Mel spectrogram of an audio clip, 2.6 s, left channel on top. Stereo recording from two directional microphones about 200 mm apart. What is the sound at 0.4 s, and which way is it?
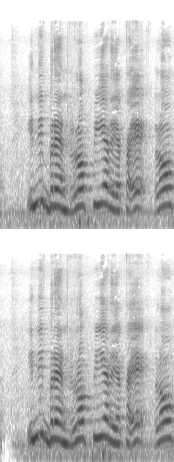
Speech, 15° left (ahead or behind).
